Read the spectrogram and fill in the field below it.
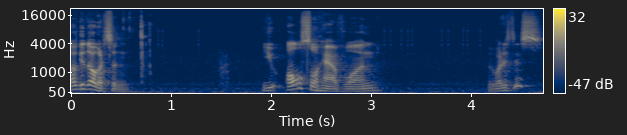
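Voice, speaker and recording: Speaking at a moderate pace with a non-native accent, a man at a medium pitch makes very wide pitch swings. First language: not English. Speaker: gaming YouTuber. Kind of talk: let's play commentary. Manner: casual, thinking aloud.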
